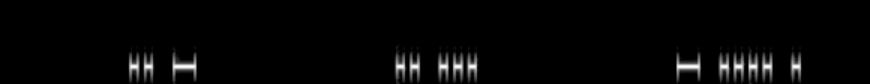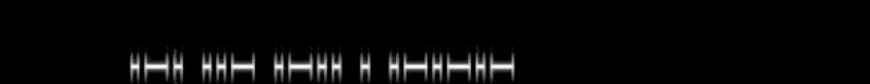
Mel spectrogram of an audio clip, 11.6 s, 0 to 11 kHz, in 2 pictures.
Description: Morse code, heard as a keyed tone, about 25 wpm, 700 Hz. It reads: IT IS THE RULE.
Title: 4x Word-Spacing - Sentences from Top 400 Words - 25wpm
